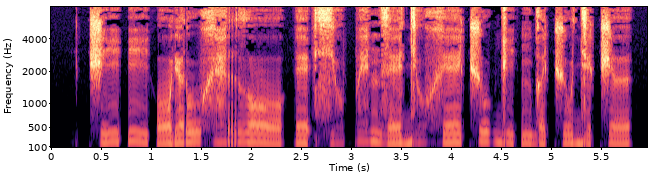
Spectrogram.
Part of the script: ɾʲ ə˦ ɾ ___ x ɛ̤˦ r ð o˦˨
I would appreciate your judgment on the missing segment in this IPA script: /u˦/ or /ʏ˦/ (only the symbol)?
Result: u˦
